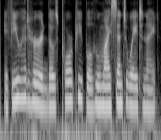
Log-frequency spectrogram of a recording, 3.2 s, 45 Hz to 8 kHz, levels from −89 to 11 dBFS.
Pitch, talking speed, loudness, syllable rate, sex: 175 Hz, 225 wpm, -17 LUFS, 5.2 syllables/s, female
